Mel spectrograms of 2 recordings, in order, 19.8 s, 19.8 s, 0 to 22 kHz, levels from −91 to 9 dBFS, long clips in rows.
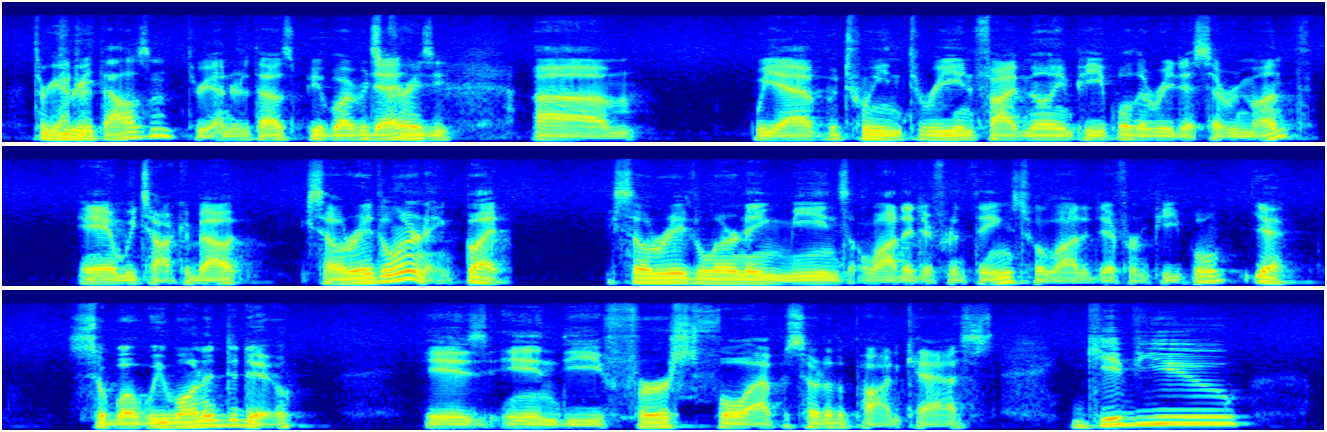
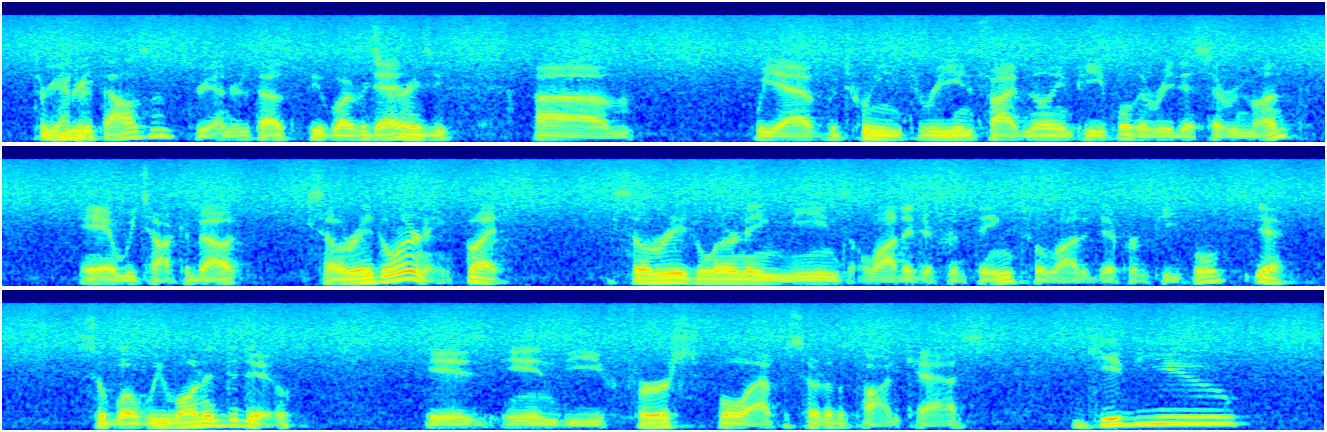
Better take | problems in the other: first | hiss; loud; throughout; 5 dB below the speech; faint in the first

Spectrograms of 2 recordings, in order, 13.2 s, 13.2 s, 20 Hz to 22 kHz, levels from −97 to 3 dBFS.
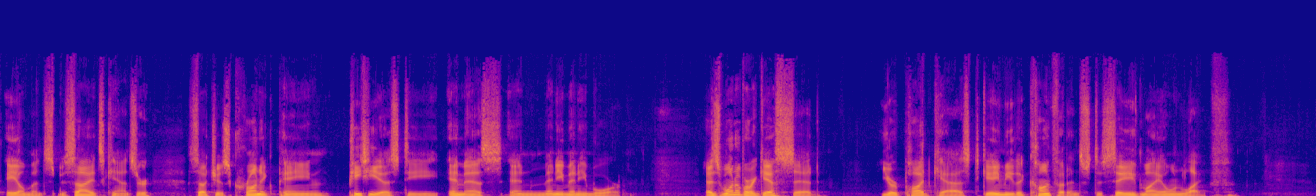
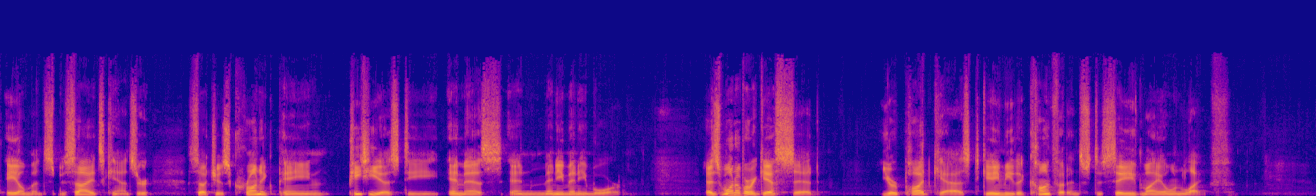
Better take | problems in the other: first | thin; somewhat; fading below 300 Hz

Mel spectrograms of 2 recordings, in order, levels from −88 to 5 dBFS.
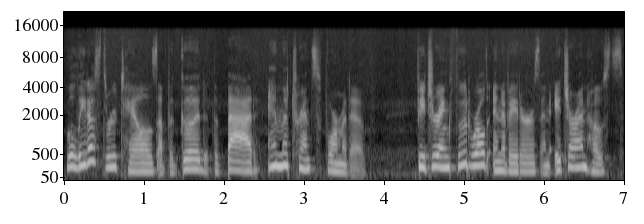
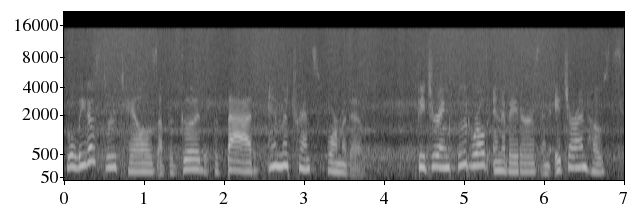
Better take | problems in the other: first | hiss; loud; throughout; 3 dB below the speech; faint in the first

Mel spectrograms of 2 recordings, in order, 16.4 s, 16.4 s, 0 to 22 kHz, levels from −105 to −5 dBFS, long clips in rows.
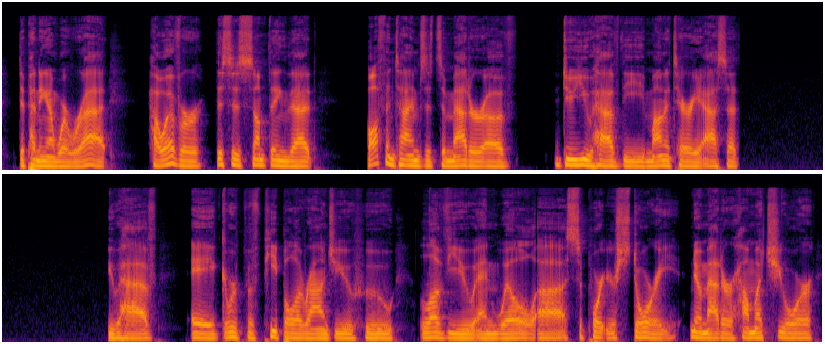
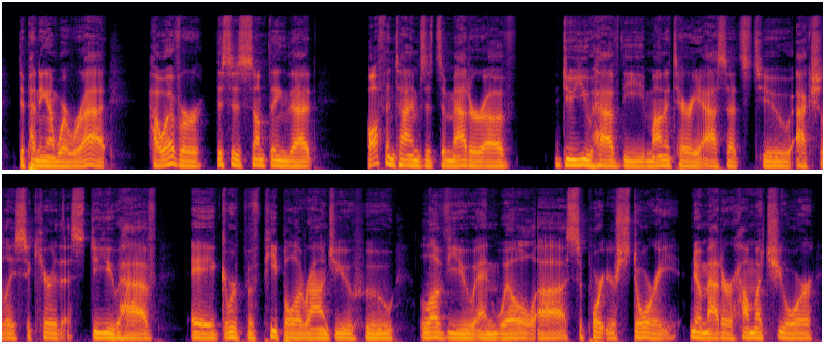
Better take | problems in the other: second | audio cutting out; at 7.5 s for 2 s

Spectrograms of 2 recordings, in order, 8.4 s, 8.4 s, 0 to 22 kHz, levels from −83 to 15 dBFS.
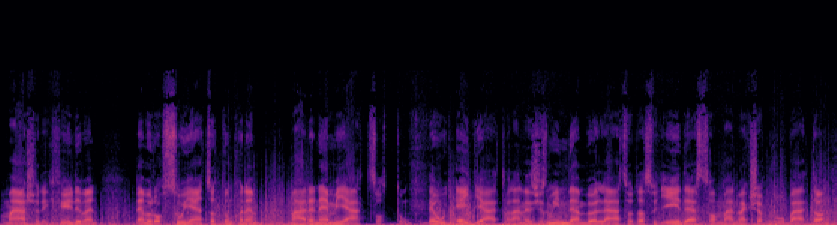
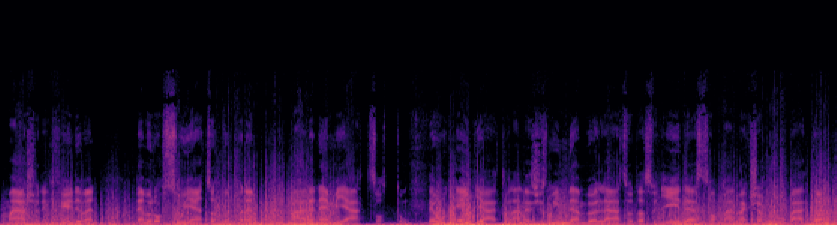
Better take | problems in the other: first | wind noise on the microphone; heavy; 1 dB below the speech; occasional gusts in the first

